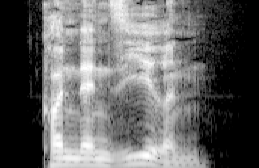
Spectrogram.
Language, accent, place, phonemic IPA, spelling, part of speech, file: German, Germany, Berlin, /kɔndɛnˈziːʁən/, kondensieren, verb, De-kondensieren.ogg
- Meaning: to condense (to decrease size or volume)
